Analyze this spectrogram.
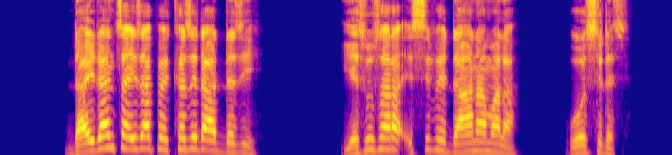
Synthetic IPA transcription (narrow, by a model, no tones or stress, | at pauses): d̪ɐjd̪ɐnt͡sːɐɪzɐpːɛkɛzɪd̪ɐːd̪ːɛzɪ | jɛs̬uːs̬ɐɾɐʔɪsːɪfɛd̪aːnamɐlɐ | wo̞ːsːɪd̪ɛs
